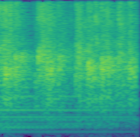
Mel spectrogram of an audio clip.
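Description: Steady audience applause, a dense wash of many hands clapping at an even, moderate loudness throughout, with no voices standing out.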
